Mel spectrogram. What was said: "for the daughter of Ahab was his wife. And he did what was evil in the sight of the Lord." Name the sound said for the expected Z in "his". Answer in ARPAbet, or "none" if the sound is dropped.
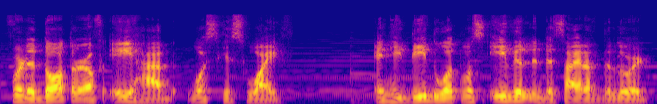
S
